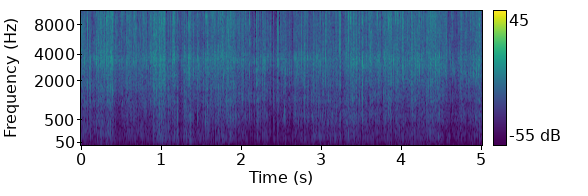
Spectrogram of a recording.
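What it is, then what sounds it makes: Crinkled plastic bag. A small, thin, empty, transparent plastic bag is held in both hands while the fingertips crumple and crinkle it throughout. The result is a steady stream of dense, bright, crackling rustles with sharp little snaps and almost no low end.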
